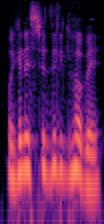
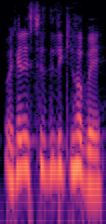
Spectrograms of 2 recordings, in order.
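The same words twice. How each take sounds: The two takes are said the same way.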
